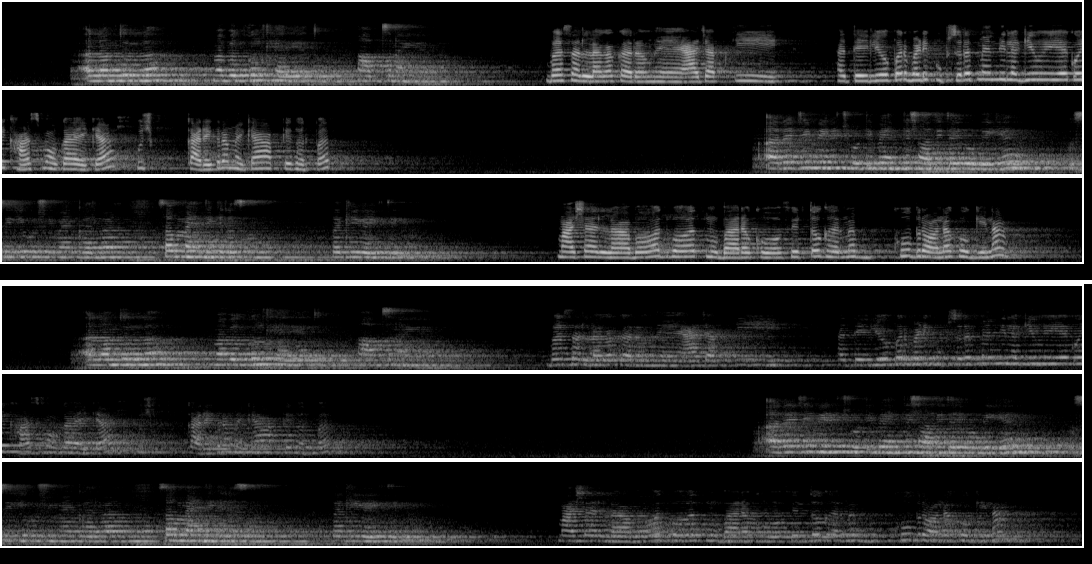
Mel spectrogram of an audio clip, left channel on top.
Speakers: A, on the left; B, on the left.
A: الحمد للہ میں بالکل خیریت ہوں آپ سنائیے
B: بس اللہ کا کرم ہے آج آپ کی ہتھیلیوں پر بڑی خوبصورت مہندی لگی ہوئی ہے کوئی خاص موقع ہے کیا کچھ کار کررم ہے کیا آپ کے گھر پر
A: ارے جی میری چھوٹی بہن کی شادی طے ہو گئی ہے اسی کی خوشی میں گھر میں سب مہندی کی رسم رکھی گئی تھی
B: ماشاء اللہ بہت بہت مبارک ہو پھر تو گھر میں خوب رونق ہوگی نا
